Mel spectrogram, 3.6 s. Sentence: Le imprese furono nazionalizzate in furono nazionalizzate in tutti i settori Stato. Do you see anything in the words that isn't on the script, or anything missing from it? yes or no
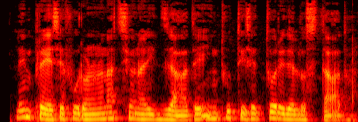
yes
